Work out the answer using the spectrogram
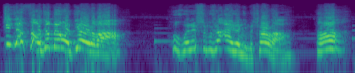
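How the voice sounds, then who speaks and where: A man's voice: very high-pitched, big pitch swings, fast, bright, forceful tone, heavily acted. A man acting a foul-mouthed, hot-tempered younger brother in an audio drama, confrontational and emotionally raw. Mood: furious, hurt. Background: background music.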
